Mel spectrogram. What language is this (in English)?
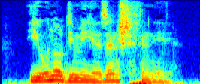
Kabyle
